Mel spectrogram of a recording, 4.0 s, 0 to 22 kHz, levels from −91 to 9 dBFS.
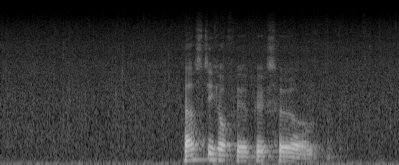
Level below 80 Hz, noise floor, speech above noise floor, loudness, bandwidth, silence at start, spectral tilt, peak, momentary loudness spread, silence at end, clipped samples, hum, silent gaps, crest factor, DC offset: -52 dBFS; -49 dBFS; 25 dB; -25 LUFS; 14.5 kHz; 0.45 s; -6.5 dB/octave; -6 dBFS; 25 LU; 0 s; under 0.1%; none; none; 22 dB; under 0.1%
